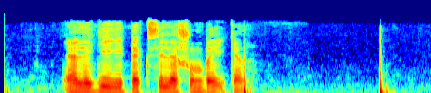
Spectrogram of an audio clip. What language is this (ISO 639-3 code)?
bak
